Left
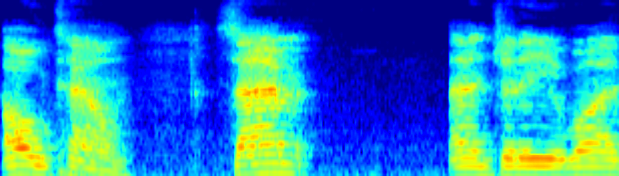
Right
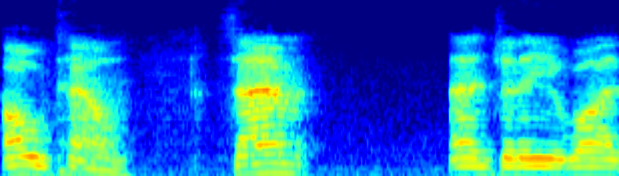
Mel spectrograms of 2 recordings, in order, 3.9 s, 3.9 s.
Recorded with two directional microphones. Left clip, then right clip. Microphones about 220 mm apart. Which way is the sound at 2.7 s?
5° left (ahead or behind).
